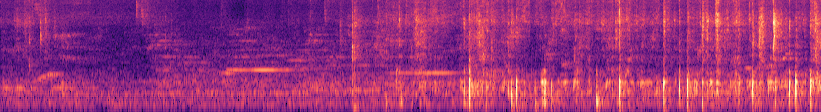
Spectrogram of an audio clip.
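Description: A spoon clicking and knocking against a metal bowl of muffin batter, an irregular run of taps, several a second, that starts about halfway through.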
